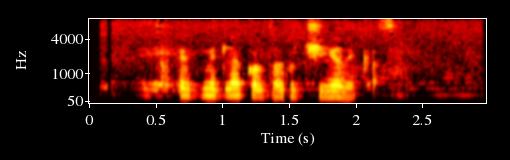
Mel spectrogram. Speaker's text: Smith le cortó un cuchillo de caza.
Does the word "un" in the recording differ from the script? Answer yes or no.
no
